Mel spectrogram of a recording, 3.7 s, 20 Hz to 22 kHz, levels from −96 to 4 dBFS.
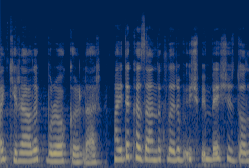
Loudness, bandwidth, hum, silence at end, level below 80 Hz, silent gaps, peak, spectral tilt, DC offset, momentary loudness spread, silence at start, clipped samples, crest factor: -35 LUFS; 12.5 kHz; none; 0 s; -72 dBFS; none; -18 dBFS; -6 dB/octave; under 0.1%; 6 LU; 0 s; under 0.1%; 16 dB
